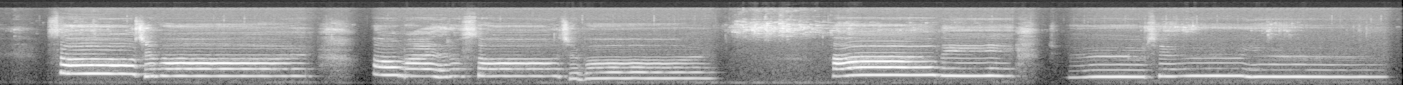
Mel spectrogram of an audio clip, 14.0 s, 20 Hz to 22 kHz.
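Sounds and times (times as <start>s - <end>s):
person singing wordless notes: 8.4s - 14.0s.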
